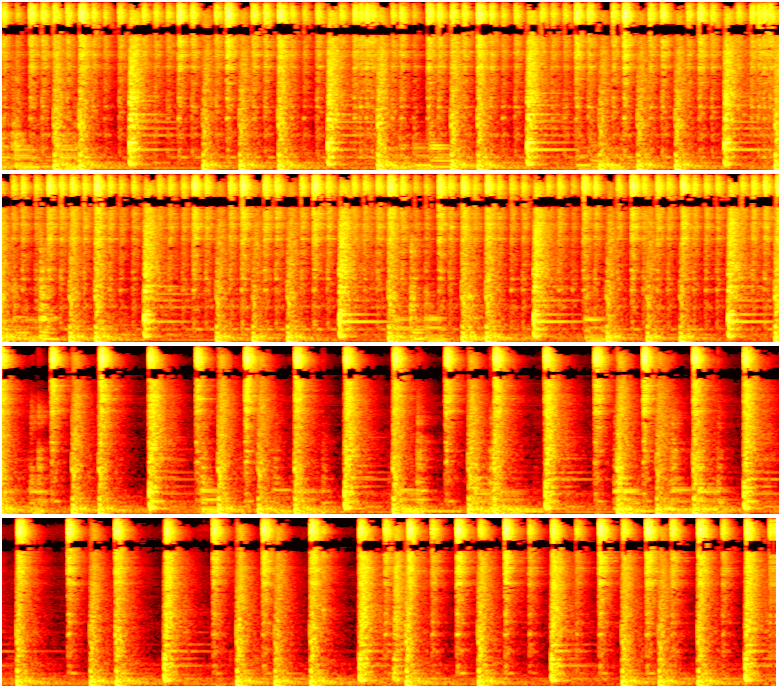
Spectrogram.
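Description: Live rock band rehearsing an instrumental: a drum kit plays a steady beat under electric guitar and bass played through amps. About halfway through, the constant cymbal wash drops out and the drum hits come through as separate sharp strikes.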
